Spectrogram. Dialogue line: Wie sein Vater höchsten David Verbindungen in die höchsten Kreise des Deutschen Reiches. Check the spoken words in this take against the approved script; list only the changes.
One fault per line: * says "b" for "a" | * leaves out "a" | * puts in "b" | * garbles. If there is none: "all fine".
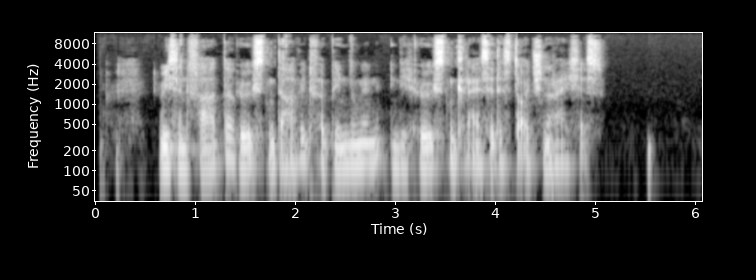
all fine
